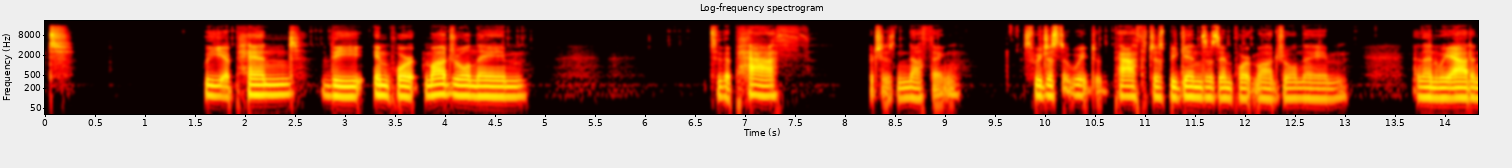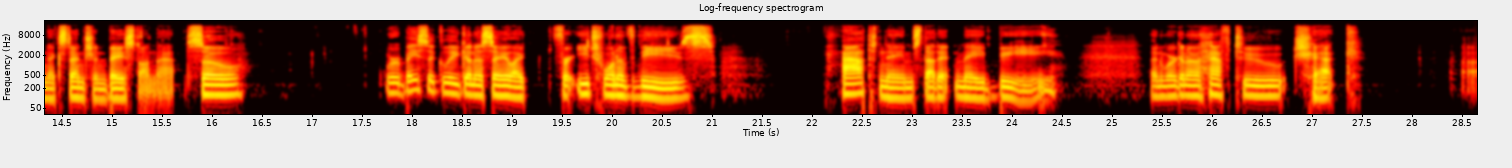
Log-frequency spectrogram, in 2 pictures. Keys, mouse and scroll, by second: 1.7 click, 1.7 click, 1.8 click, 1.9 double click, 2.7 click, 2.7 click, 2.7 click, 2.8 double click, 3.2 click, 4.0 click, 4.6 click, 5.3 double click, 6.2 click, 6.3 click, 6.4 click, 6.4 double click, 7.7-8.2 scroll up 3, 9.1 click, 9.7 click, 9.8 click, 9.9 click, 9.9 double click, 10.5 click, 10.7 double click, 11.0 click, 11.1 click, 11.3 click, 11.5 click, 11.5 click, 11.8 click, 11.9 click, 12.0 click, 12.0 double click, 12.7 click, 12.8 click, 12.9 click, 13.1 click, 13.9 click, 14.1 click, 14.8 click, 15.7 click, 16.1 click, 16.2 click, 16.5 click, 18.6 click, 20.0 click, 20.3 click, 20.5 click, 21.2-21.8 scroll down 1, 21.8 click, 21.8 click, 21.9 click, 22.0 double click, 22.2 click, 22.3 click, 22.4 click, 22.4 double click, 22.6 click, 22.7 click, 22.7 click, 22.8 double click, 23.1 scroll down 2, 23.7 click, 23.7 click, 24.9 scroll down 1, 25.4-28.4 scroll up 4.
